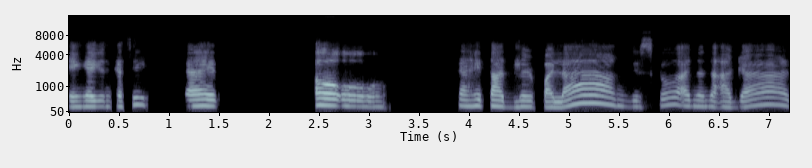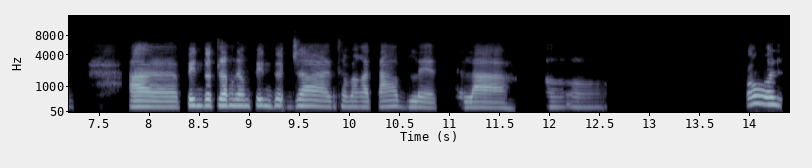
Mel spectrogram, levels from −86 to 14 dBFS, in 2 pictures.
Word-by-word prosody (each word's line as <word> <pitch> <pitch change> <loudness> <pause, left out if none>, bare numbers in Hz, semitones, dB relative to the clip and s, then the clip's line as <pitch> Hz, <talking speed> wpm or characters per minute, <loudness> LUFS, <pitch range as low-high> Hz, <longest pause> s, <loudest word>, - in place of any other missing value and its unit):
Eh, 175 - +1
ngayon 180 0 +2
kasi, 230 +6 -4 0.3
kahit 195 0 +4 1.0
Oo. 190 -6 +5 0.7
Kahit 200 0 -3
toddler 180 -2 0
pa 165 -1 0
lang, 245 +2 +2
Diyos 175 -3 -11
ko 215 +3 -7
ano 190 -5 -3
na 180 -2 -4
agad, 205 +5 -4 0.6
ah, 175 -1 +3
pindot 205 -1 +3
lang 205 -1 +5
nang 200 -1 -1
pindot 205 0 -2
diyan 185 -1 -1
sa 180 - -9
mga 170 -1 -3
tablet, 175 -3 -4 0.2
hala, 160 -2 -1 0.4
oo. 160 -1 -15 1.4
All. 250 0 +3
185 Hz, 110 wpm, -24 LUFS, 170-205 Hz, 1.4 s, Oo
